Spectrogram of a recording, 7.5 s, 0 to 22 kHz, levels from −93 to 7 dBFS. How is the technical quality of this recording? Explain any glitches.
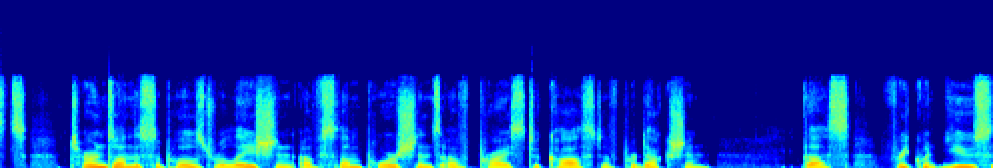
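The speech has two brief network glitches, both close together near the three-second mark. It came through a call path whose top end stops near 12 kHz, consistent with an Opus call codec.

From 2.51 to 2.56 s there is a short stall from a late packet. A packet arrived after it was due, and the jitter buffer ran dry. The receiver stretched the last sound for about 28 ms until the packet turned up. Playback then resumed from the same point. Nothing is lost. Everything after it is simply about 28 ms later. You hear one sound held a touch too long, with a faint buzz.

From 2.94 to 2.98 s there is a short concealed packet loss. About 20 ms of audio never reached the decoder. The receiver covered the gap by extending the preceding sound for about 17 ms, then blended back into the real signal. Here material is actually missing, not just delayed. 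It comes across as a quick smear or wobble.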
